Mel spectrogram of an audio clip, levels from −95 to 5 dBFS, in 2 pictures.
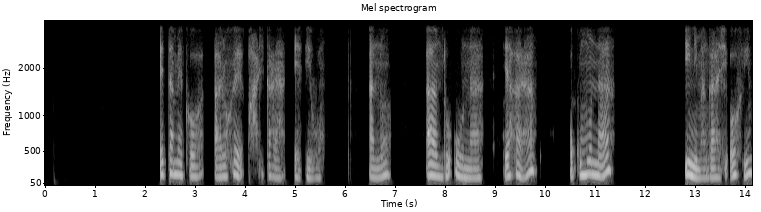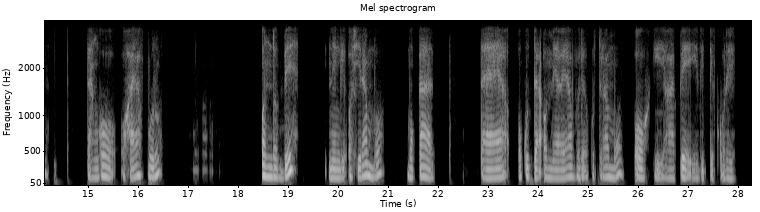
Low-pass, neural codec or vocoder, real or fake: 3.6 kHz; none; real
